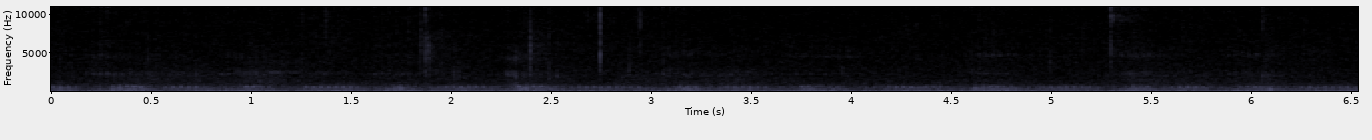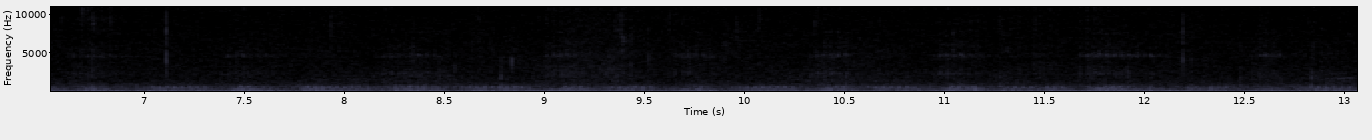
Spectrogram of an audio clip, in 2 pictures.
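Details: Mother cat Chan through a difficult birth of five kittens, all born safely; an even, deep, rhythmic purr throbs without pause from start to finish, with only faint ticking rustles above it.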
